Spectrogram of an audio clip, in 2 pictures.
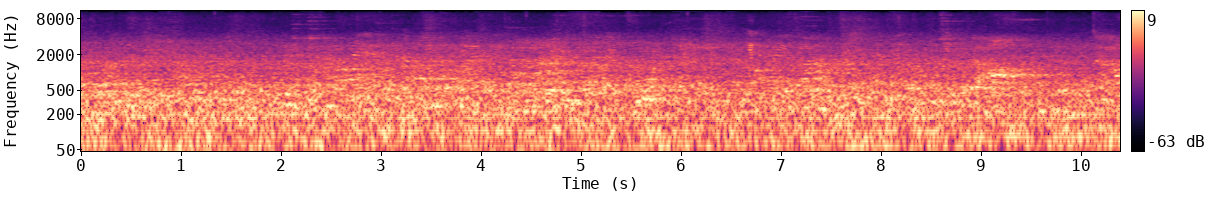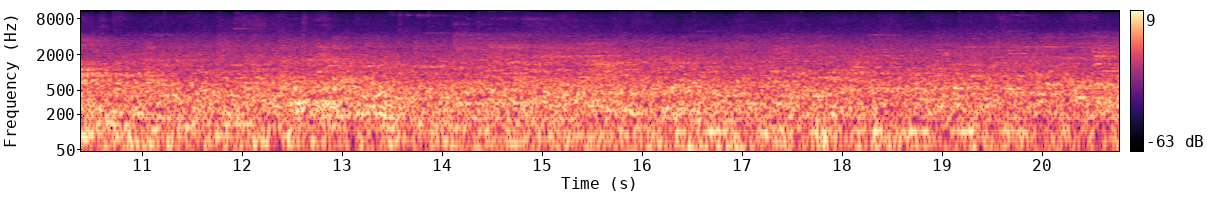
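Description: Footsteps tap on a hard floor in a large echoing hall.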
